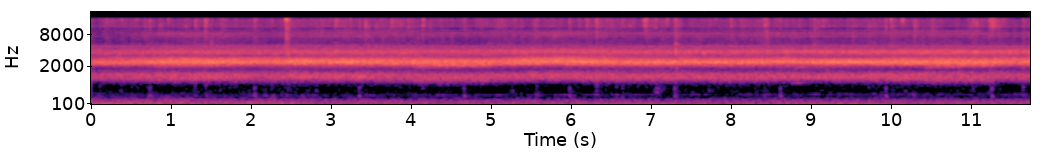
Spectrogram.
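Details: Rain-soaked frogs in huge numbers keep up a loud, steady trilling chorus at several stacked pitches, scattered sharp clicks rising above it, and soft low rain noise below.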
